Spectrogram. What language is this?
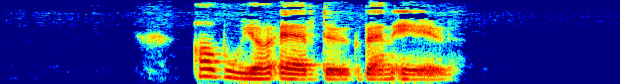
Hungarian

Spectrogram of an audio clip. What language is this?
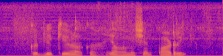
Kannada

